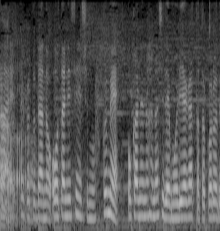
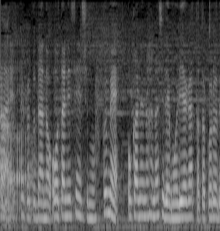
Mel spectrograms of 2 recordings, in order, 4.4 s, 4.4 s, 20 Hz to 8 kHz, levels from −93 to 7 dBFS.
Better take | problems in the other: first | room echo; dies away in 0.3 s

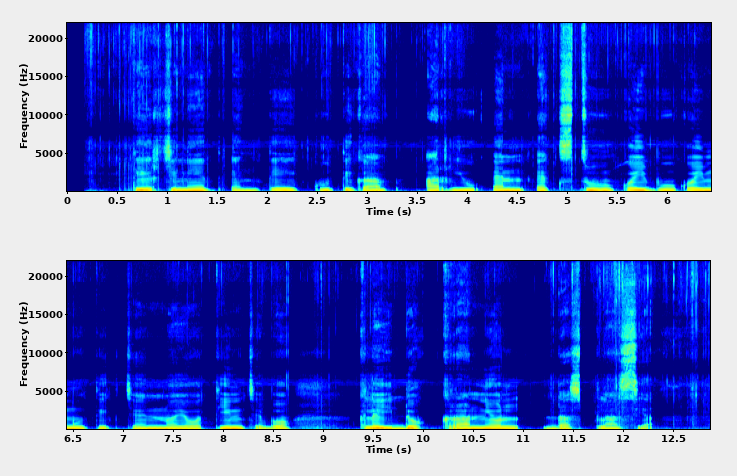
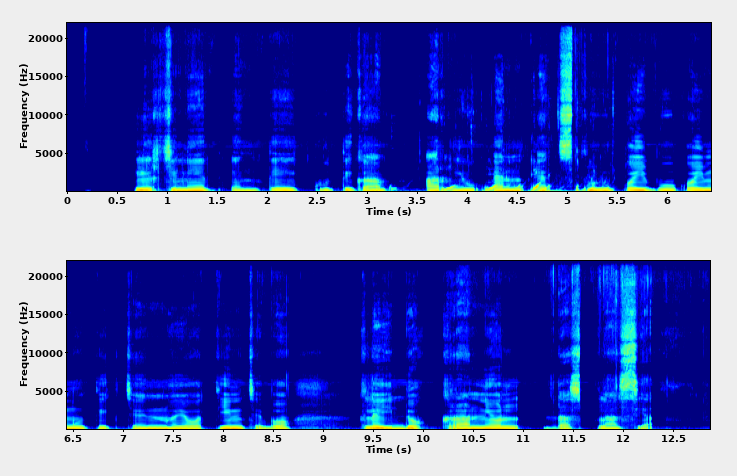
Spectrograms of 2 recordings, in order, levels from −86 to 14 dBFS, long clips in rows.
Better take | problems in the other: first | noise reduction (neural mask model DeepFilterNet 3)

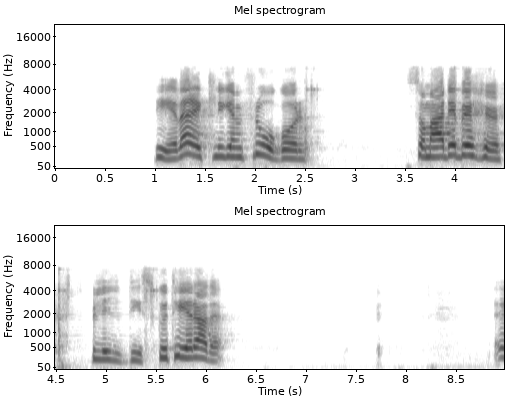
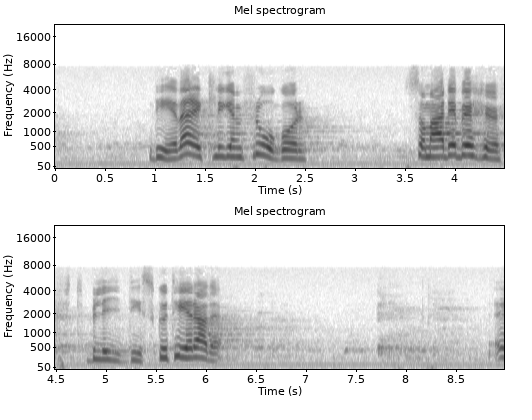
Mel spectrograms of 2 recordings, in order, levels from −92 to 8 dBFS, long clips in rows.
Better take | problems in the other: second | noise reduction (neural mask model DeepFilterNet 3)

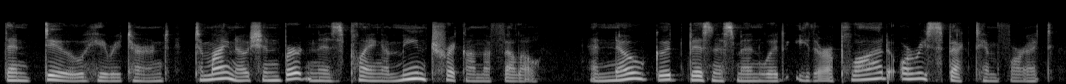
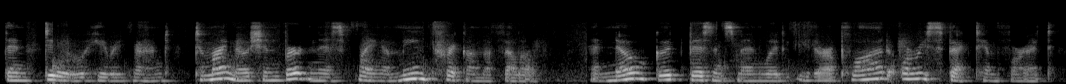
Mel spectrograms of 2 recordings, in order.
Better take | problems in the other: first | noise reduction (neural separator model SepFormer DNS4)

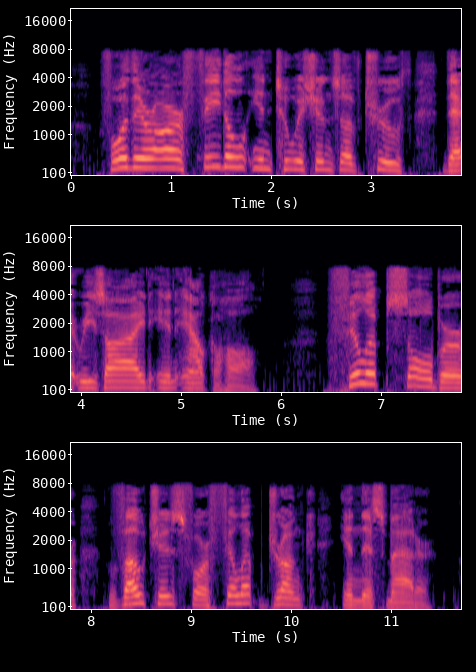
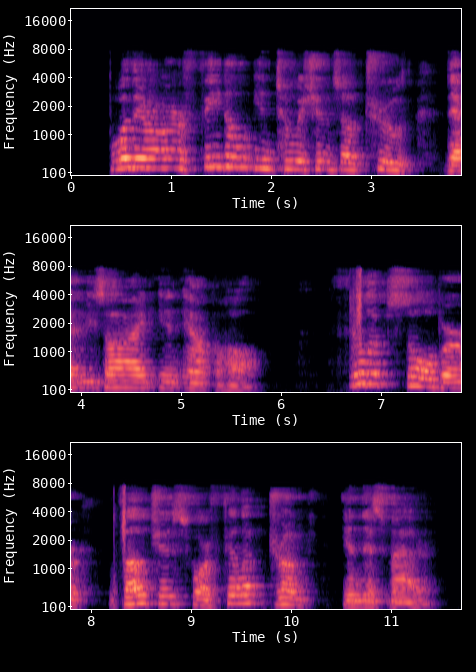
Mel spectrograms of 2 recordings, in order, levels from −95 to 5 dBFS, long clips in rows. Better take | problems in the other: first | noise reduction (neural mask model DeepFilterNet 3)

